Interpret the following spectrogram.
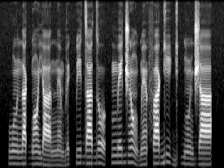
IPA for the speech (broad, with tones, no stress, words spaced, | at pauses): wũ˧na˧ɡ͡bɔ̃˧ ja˨nɛ̃˨be˧ k͡pi˦da˦do˦˨ | me˦d͡ʒɔ̃˦˨ɡ͡bɛ̃˧fa˦ ɡi˦˨ɡi˨˦ɡ͡bũ˧d͡ʒa˧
